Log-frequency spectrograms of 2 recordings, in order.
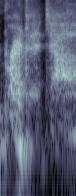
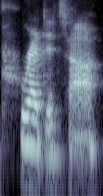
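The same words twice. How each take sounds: First: It is said in a scary voice. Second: It is said in a normal voice.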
